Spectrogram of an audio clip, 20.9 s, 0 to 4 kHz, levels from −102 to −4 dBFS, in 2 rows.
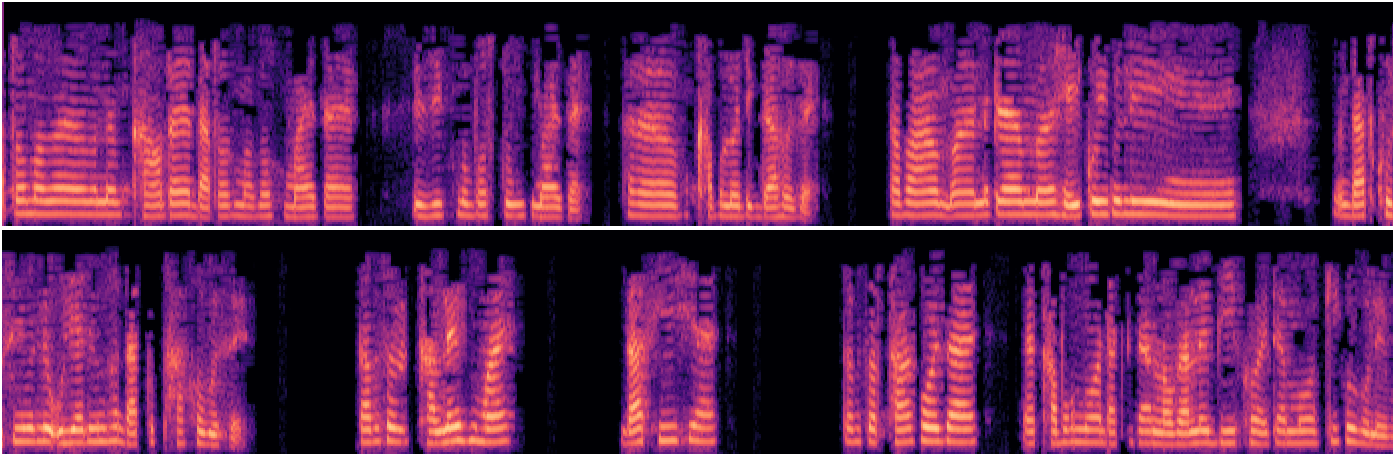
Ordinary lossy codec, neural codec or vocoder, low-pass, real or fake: MP3, 16 kbps; none; 3.6 kHz; real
